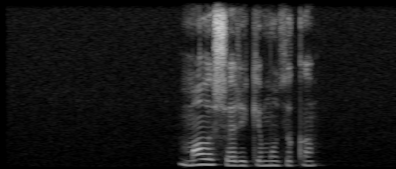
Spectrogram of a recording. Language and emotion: Russian, neutral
